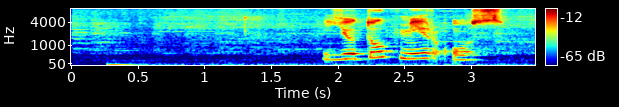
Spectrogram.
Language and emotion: Russian, neutral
